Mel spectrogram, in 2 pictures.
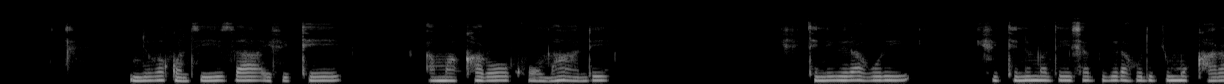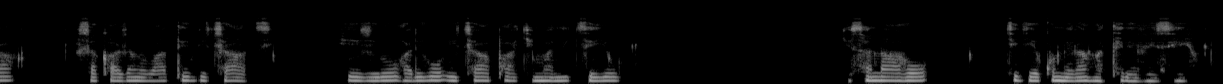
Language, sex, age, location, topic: Kinyarwanda, female, 50+, Musanze, education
